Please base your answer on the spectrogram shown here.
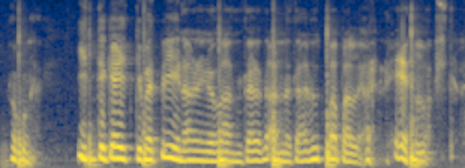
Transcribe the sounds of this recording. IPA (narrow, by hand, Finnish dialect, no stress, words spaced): no kun itːe keitːiʋæt ʋiːnɑː ɑij jɑ ʋɑːn ĕtæ ɑnːetɑː nyt pɑpɑlːe ɑin ehlost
